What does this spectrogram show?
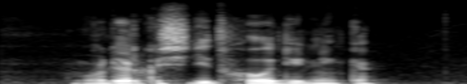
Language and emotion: Russian, neutral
